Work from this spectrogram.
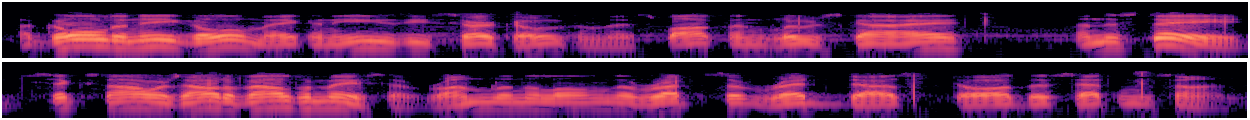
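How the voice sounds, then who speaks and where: Old radio announcer guy, american, dramatic n animated, muffled sound w music. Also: mid-range voice. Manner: dramatic, declamatory. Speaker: announcer and narrator. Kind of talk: old-time radio scripted narration.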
